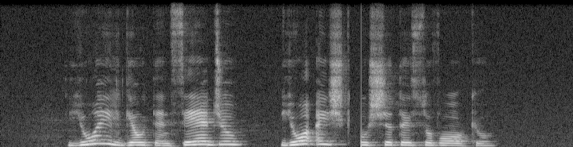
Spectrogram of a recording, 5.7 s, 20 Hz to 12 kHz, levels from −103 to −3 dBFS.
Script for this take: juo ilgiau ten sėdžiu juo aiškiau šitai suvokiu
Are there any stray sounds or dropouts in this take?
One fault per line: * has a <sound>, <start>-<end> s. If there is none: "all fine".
* has a dropout, 3.5-3.6 s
